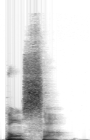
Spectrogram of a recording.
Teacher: the pense and the a tend to merge together. So you're more likely to hear pensa.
